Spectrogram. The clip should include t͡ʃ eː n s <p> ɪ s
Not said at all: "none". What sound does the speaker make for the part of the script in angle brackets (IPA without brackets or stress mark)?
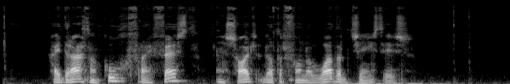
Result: t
